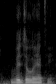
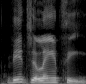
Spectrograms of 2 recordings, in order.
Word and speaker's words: Vigilante: to pronounce your name vigilante vigilante yes so it is pronounced how it spell because a million people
